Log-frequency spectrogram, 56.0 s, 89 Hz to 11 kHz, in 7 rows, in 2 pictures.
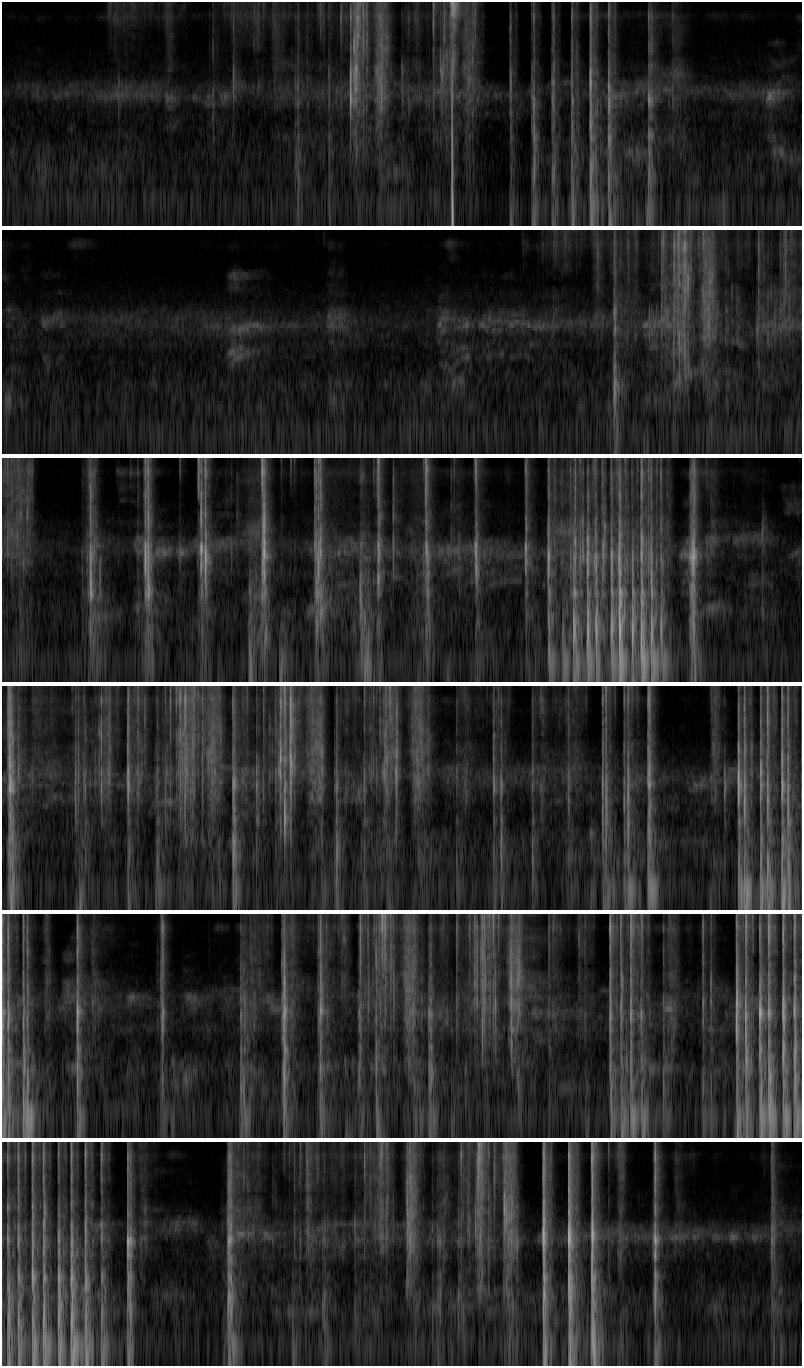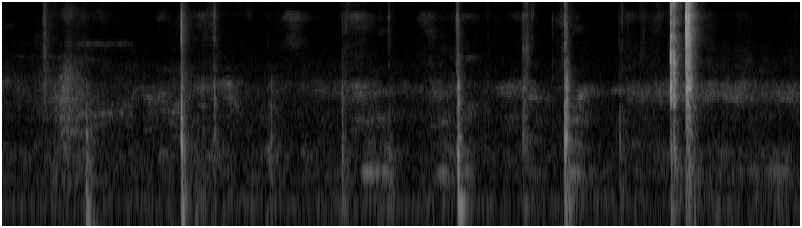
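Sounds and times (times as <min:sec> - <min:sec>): paper or plastic crinkling: 0:01.1 - 0:04.8, 0:13.5 - 0:17.4, 0:24.1 - 0:32.9, 0:34.4 - 0:40.3, 0:42.2 - 0:45.2.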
